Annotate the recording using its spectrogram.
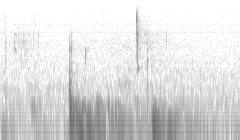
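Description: Near silence with a few faint clicks and soft knocks: one low thump under a second in, then a sharp click and a second knock shortly after.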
